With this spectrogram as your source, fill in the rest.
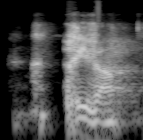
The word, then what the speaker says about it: Rivain: Rivain, was that correctly pronounced? Rivain.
